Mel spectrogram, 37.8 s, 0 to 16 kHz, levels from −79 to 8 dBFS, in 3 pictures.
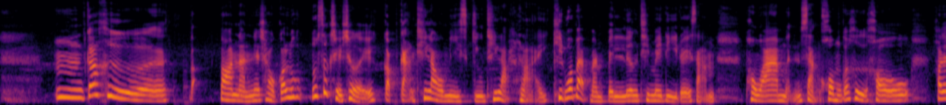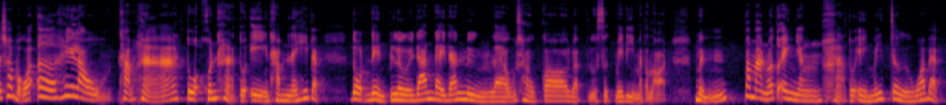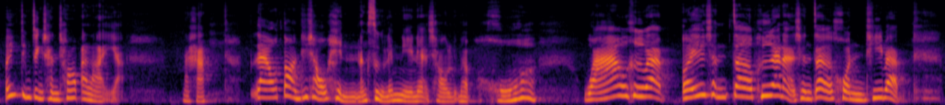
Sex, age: female, 20-39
